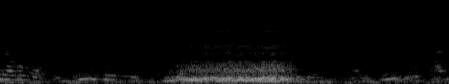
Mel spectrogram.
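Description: One long, coarse, rumbling snore between quieter breaths. Loud snoring.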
